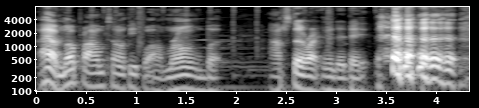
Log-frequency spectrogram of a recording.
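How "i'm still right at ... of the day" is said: laughing. Real, not acted. Laughing brag after admitting wrong.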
